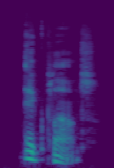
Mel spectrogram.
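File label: "eggplant", Australian English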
